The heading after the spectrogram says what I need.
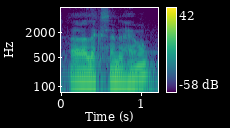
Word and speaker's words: Aleksandar Hemon: We are here live from Paraty, the 11th FLIP, International Festival of Literature from Paraty with Aleksandar Hemon. That's correct, the pronunciation?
